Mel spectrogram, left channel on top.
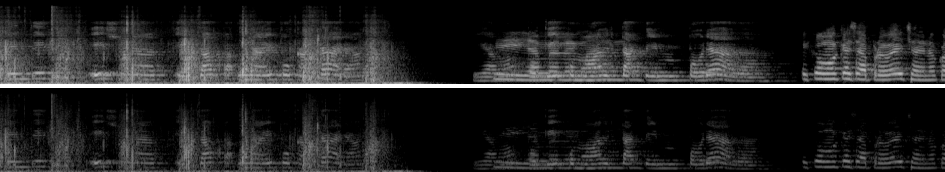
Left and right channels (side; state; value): right; quieter; 14.1 dB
